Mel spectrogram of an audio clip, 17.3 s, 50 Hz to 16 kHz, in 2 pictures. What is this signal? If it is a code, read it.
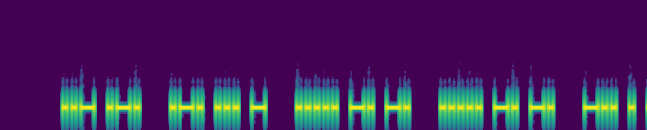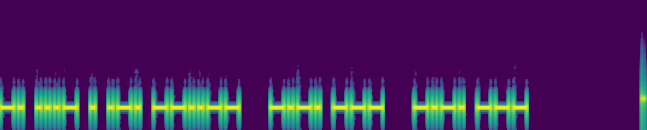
Morse code, heard as a keyed tone, about 19 wpm, 700 Hz. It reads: UR RST 5NN 5NN DENVER, CO CO
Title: Practice QSO - Exchange 1 - Beginning - 20wpm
